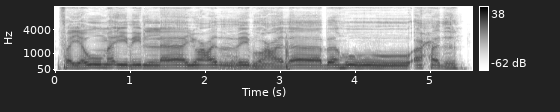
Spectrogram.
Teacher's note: تینوں الفاظ میں زال آ رہی ہے، اس کو زا کر کے نہیں پڑھنا۔ لا يعذب کا معنی ہے نہیں عذاب دیتا، اگر زا کر کے پڑھے عذب اس کا معنی تو ہوتا ہے میٹھا ہونا، تو معنی بہت غلط ہو جائے گا۔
